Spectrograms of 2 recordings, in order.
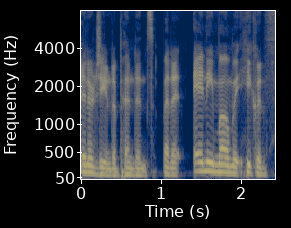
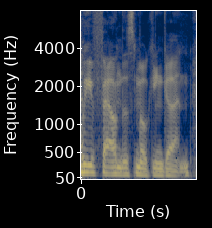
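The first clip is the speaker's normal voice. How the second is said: usual speaking voice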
